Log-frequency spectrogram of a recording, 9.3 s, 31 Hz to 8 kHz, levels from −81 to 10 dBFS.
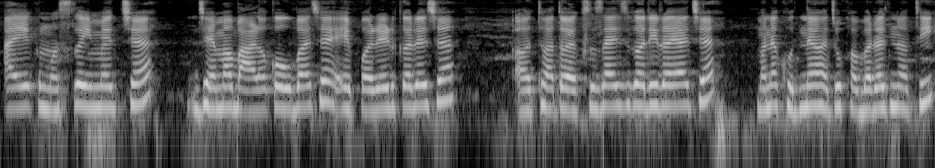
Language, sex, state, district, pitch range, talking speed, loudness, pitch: Gujarati, female, Gujarat, Gandhinagar, 220-245 Hz, 155 wpm, -14 LUFS, 230 Hz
